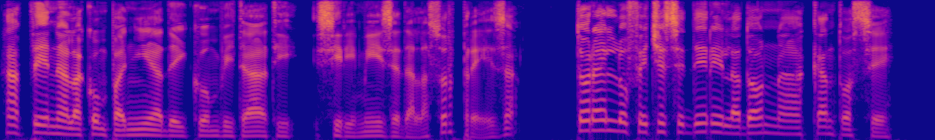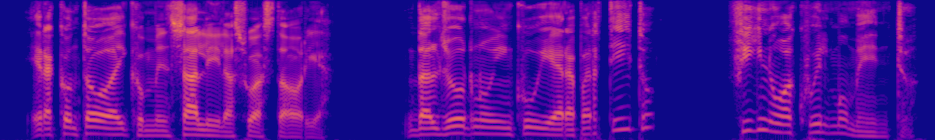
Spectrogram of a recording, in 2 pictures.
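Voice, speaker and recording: A man reading a classic tale aloud with an expressive storytelling delivery. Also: medium pitch, normal speed, clean tone, no echo, clean studio sound.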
